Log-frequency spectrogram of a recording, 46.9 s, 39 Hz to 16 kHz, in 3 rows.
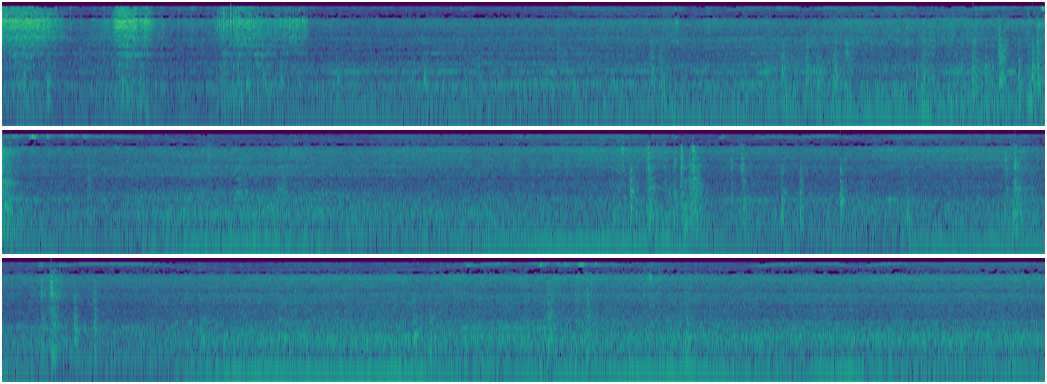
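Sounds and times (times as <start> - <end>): forestry mulcher drone: 0.0 - 46.9.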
